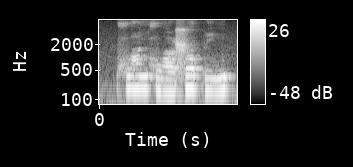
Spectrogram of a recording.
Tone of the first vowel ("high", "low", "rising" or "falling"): high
